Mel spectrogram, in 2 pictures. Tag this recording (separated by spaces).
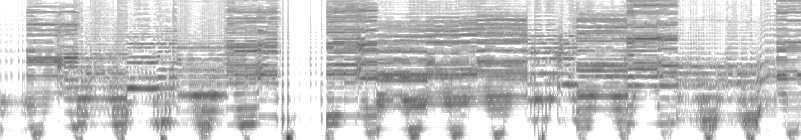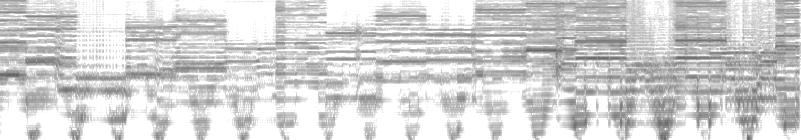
broken digital glitch electric freaky sound-design strange noise futuristic abstract mechanical machine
